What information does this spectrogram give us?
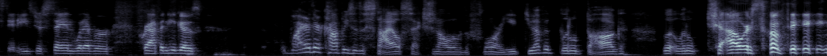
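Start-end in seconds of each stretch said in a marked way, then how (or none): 3.6-10.4 put-on drunk man voice. Quoting a movie scene where a slumped-over character is wasted: imitating a drunk man. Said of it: "he's wasted".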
